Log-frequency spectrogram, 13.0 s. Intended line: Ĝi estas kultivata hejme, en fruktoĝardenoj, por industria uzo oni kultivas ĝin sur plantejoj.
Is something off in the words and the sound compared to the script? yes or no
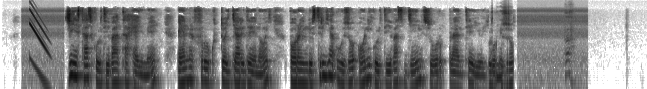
yes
